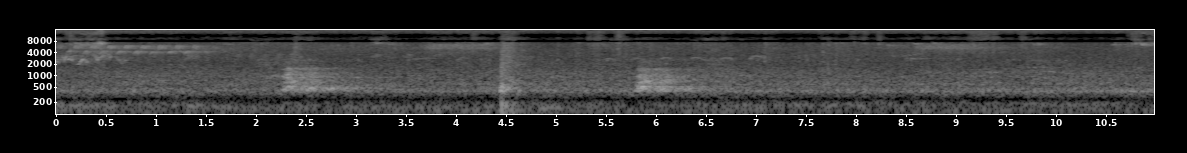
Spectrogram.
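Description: Faint outdoor ambience with a low buzz of insects, broken by two short louder sounds about two and six seconds in and a sharp click in between.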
